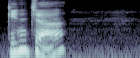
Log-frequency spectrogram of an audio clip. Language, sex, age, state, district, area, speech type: Sanskrit, male, 18-30, Karnataka, Bangalore Rural, urban, spontaneous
